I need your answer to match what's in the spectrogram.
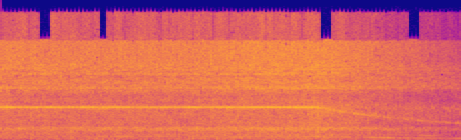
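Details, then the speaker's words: Vacuum with no suction, tested with the hose removed so only the tank, dirty bin and motor run: a smooth, even high motor whine, then a falling pitch as it spins down. That section is fine; normal motor running. "If I don't hear the sound, then I know it's further up. Right? So, let's see. Everything is good. Everything is good."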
